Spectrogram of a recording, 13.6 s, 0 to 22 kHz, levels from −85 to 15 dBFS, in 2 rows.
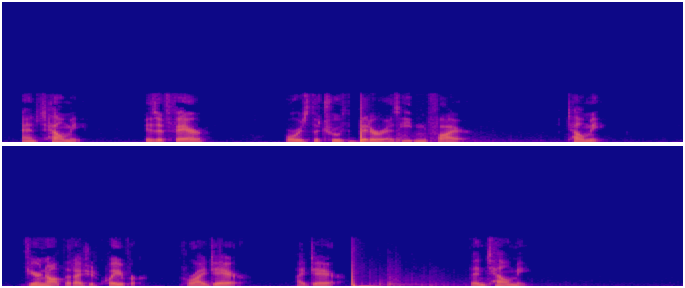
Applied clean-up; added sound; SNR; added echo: none; Fireworks; 3 dB; none.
